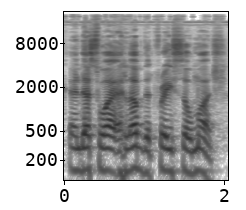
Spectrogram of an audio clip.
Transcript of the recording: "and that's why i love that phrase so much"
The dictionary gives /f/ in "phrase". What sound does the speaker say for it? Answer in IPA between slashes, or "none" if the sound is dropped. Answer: /p/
